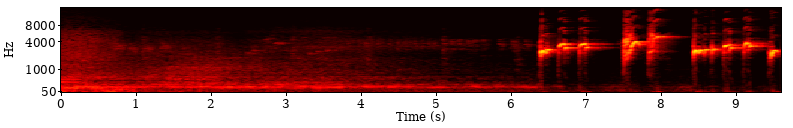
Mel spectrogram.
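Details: Greater green leafbird of the Banyuwangi type, in a training recording mixed with bebeci song meant to rouse other leafbirds. Six seconds of faint low hum, then loud bursts of high whistled, rising and wavering notes in three groups.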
